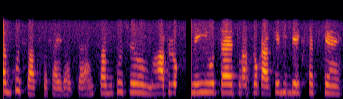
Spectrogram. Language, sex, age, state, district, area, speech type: Hindi, female, 18-30, Bihar, Muzaffarpur, urban, conversation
